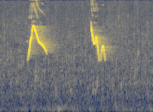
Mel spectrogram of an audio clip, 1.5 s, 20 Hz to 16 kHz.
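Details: Two quick whistles from an excited Rufous-collared sparrow singing the 'canto 21' style: a long arched rising-then-falling note followed by a short steeply descending stepped note.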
